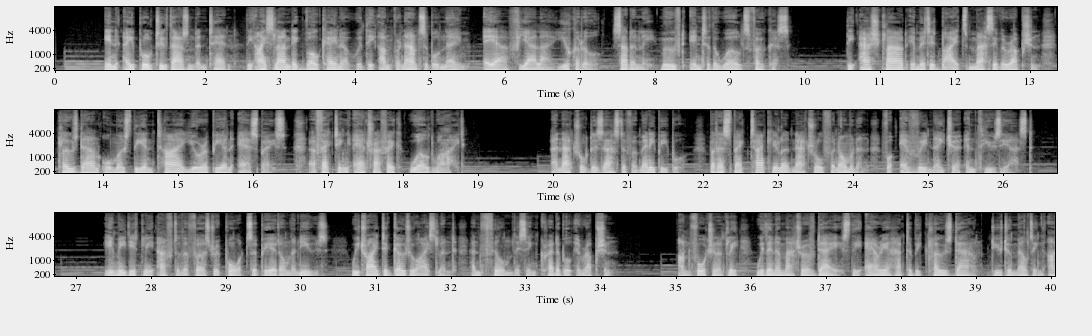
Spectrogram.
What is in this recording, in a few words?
english british documentaries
